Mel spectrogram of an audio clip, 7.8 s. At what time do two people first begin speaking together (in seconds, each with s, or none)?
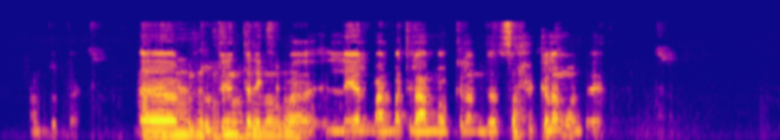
1.4 s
